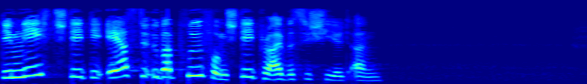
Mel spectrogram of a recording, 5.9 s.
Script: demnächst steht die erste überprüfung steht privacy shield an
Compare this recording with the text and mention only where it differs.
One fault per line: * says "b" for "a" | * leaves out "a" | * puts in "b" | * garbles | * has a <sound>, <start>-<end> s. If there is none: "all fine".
all fine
